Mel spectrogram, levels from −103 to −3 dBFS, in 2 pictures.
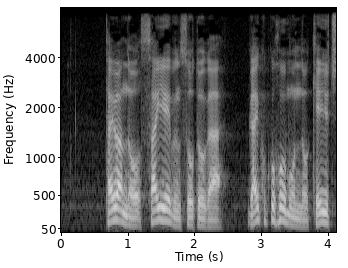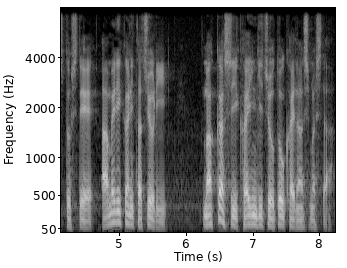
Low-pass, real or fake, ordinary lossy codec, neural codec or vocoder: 7.2 kHz; fake; none; vocoder, 22.05 kHz, 80 mel bands, Vocos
